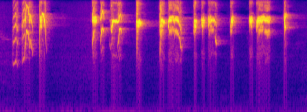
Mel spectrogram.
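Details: Orange-headed thrush giving steady song as a lure for training other birds: rapid, very high twittering and chattering phrases packed closely, with a short pause after the first second, over a faint low hum.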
